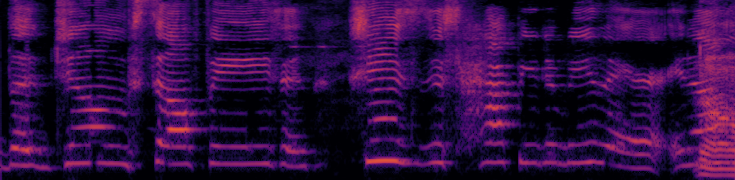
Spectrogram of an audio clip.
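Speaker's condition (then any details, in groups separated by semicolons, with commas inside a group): Hemiplegic cerebral palsy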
